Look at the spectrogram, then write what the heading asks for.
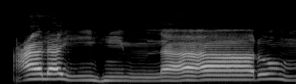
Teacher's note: মিম সাকিনের পরে নুন এসছে তো ইজহারে শাফাবি বিনা গুন্নায় জাইর করে পড়তে হবে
